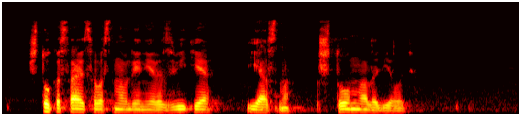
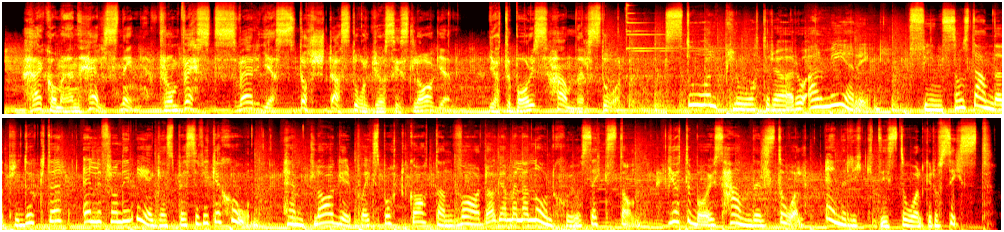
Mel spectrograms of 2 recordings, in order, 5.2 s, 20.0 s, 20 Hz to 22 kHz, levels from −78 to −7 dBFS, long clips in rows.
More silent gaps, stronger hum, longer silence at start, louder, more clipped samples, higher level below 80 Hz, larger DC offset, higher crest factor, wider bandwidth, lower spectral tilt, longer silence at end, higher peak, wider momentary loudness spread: neither; neither; first, 0.3 s vs 0 s; second, -28 LUFS vs -8 LUFS; neither; second, -62 dBFS vs -24 dBFS; second, under 0.1% vs 2%; first, 20 dB vs 8 dB; second, 11.5 kHz vs over 20 kHz; first, -6 dB/octave vs -4 dB/octave; first, 1.1 s vs 0.1 s; second, -8 dBFS vs 0 dBFS; first, 12 LU vs 4 LU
